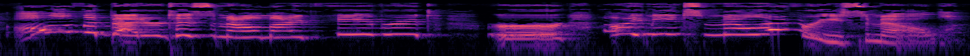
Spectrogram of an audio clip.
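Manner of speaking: high, loud granny-wolf voice; wolf as grandma. Acted. Wolf pretending to be grandma to Red, high put-on voice. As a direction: squeak it out like a wolf faking a grandma.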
